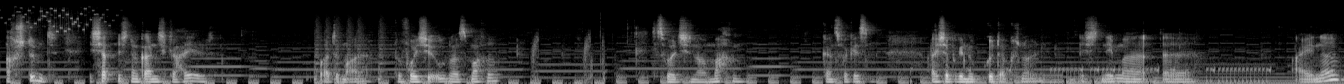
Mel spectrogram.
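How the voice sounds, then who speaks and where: Gravelly man urging on a boss fight. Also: medium pitch, fairly even intonation, measured pace, pauses often. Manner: eager urging of the game, repeated "komm". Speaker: let's play gamer. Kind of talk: gameplay commentary. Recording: loud game music behind.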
